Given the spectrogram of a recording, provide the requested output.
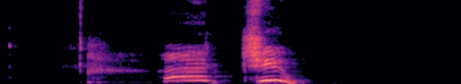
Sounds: Sneeze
